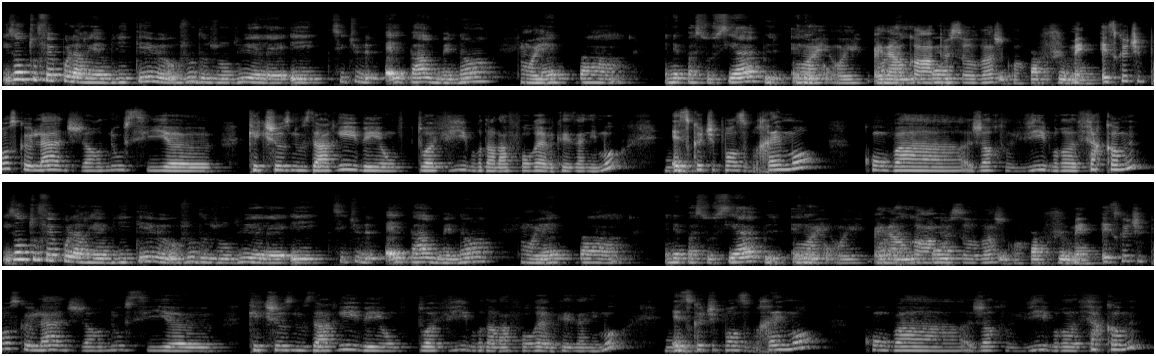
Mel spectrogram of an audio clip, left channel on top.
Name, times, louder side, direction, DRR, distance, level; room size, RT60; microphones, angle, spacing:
voice 1, 0.0-4.8 5.3-6.2 6.6-8.3 8.7-9.5 10.0-10.1 10.3-10.9 18.1-18.4, left 1 dB, 30° left, 2 dB, 0.8 m, -24 dB
voice 2, 7.9-10.2 10.5-19.9 20.2-22.9, left 5 dB, 55° left, 9 dB, 0.4 m, -27 dB
4.8 x 2.5 x 3.1 m, 0.42 s
head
